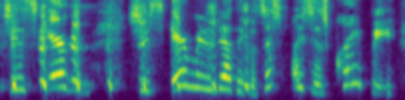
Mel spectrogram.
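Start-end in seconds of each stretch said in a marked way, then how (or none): 0.0-1.8 high, loud mock outrage; mad complaint. Scared delivery man complains to Dad, mock outraged. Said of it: "He was mad". 1.9-3.0 high, drawn-out mock disgust; mad complaint. Delivery man grumbles to Dad about the church, mock angry. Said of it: "He was mad".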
